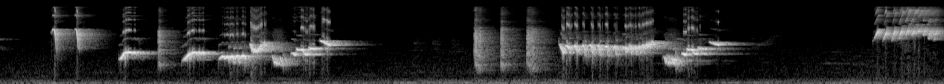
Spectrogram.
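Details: White-rumped shama (murai batu) song played to make other birds respond: short sharp notes leading into loud slurred whistled phrases, a pause, then a long buzzy rattling phrase with falling whistles and a final high burst.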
